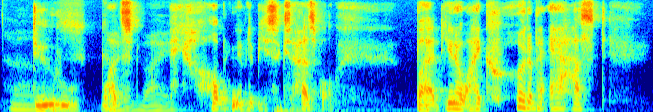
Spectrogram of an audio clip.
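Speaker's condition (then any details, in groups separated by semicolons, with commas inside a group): Spasmodic dysphonia; progressively worse over following year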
